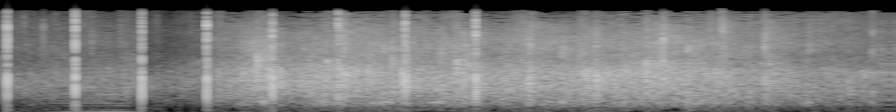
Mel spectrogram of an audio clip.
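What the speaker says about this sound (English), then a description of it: "Big round of applause again." Applause at a Sunday morning church service begins with a few separate sharp claps, then swells into steady clapping from the congregation, moderately loud and continuing to the end.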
